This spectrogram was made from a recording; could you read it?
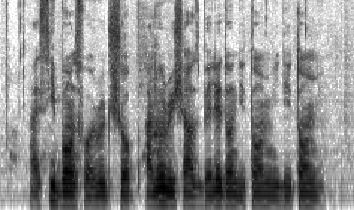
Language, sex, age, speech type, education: Nigerian Pidgin, male, 15-29, spontaneous, tertiary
